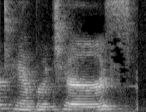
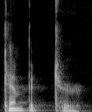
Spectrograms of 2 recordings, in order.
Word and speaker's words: temperature: not pronounced temperature temperature the word is pronounced temperature temp PR CH the last T makes a CH sound like chicken chure temperature this is one of those words that looks like four syllables but we don't say temperature we say three syllables temperature so again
